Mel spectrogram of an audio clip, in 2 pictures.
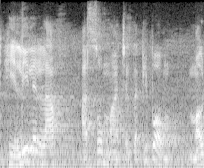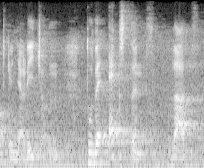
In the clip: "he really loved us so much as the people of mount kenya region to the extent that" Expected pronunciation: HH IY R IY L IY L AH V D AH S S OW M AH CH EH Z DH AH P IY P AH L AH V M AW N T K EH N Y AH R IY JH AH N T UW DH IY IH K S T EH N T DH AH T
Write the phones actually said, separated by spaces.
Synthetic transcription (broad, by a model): HH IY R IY L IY L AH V AH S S OW M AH CH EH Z DH AH P IY P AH L AH V M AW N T K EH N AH R IY JH AH N T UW DH IY IH K S T EH N T DH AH T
